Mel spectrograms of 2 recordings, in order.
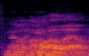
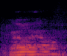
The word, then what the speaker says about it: Mahalalel: Anybody want to try their luck at pronouncing the next one? Mahalalel. Yeah. Malahel? What's that? Malahid? Mahalalel. Yeah, he hit it dead. Merrill here hit it dead on the target.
